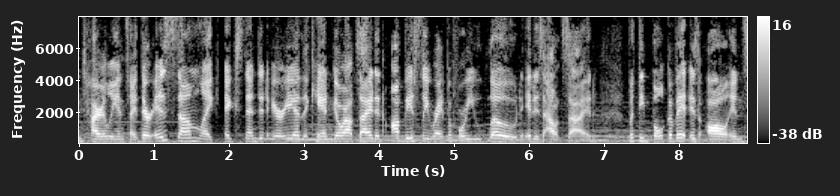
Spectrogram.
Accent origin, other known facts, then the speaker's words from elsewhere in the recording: California, United States; and when I grew up in Southern California, so we went to Disneyland when I was a kid.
